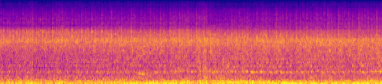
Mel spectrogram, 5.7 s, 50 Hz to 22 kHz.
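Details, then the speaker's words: Carbureted car with Winfield performance cam (3/4 or SU1A, unsure), described as snappy, choke adjustable by sound: steady, slightly lumpy low idle rumble, even and unbroken, no knock; normal idle. "This car is snappy, man. The setup in this car. What cam did we put in this? It has a Winfield 3/4 in this."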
